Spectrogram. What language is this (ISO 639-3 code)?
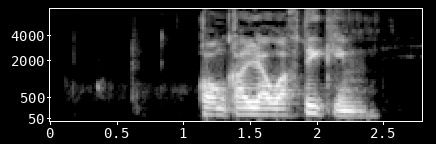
quy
